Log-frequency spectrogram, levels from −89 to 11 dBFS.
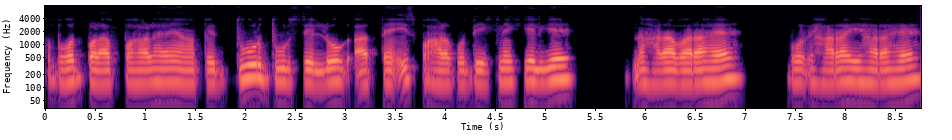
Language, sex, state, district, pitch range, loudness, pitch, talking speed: Hindi, male, Bihar, Jahanabad, 130-140 Hz, -18 LUFS, 135 Hz, 170 wpm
